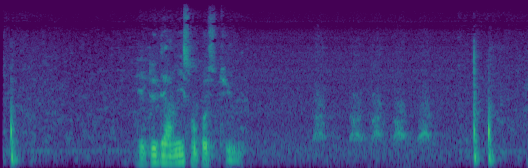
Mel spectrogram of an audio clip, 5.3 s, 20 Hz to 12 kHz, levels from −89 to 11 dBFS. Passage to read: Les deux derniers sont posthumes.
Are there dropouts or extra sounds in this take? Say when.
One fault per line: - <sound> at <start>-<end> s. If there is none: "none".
- bark at 3.1-4.5 s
